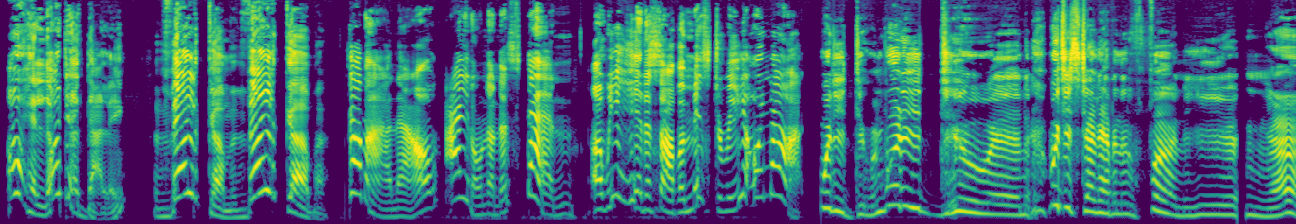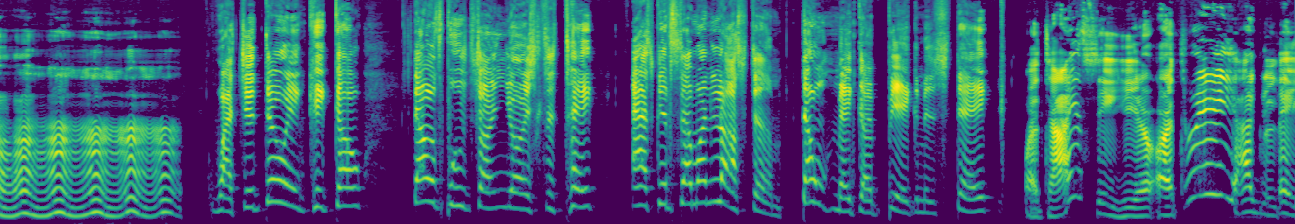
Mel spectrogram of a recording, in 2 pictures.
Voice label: animation

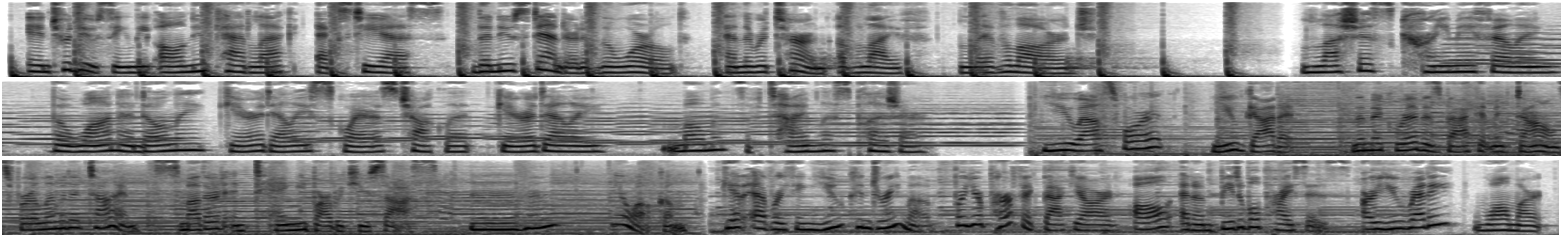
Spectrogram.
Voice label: commercial

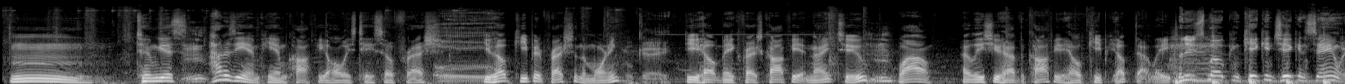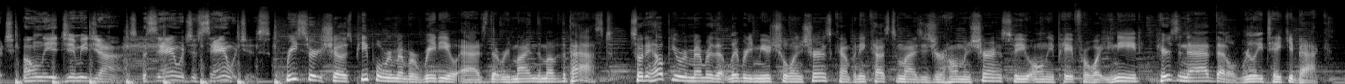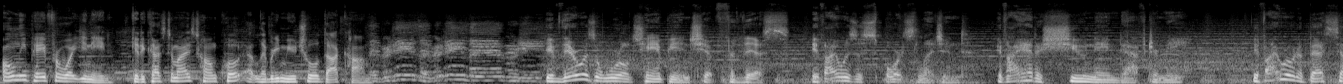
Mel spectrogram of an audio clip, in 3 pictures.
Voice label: Commercial

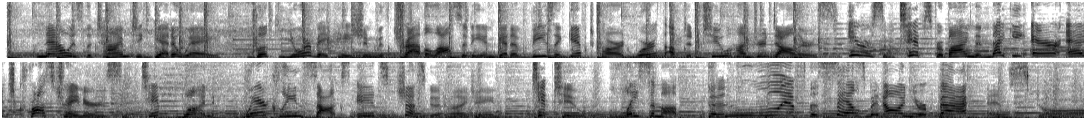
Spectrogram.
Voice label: commercial

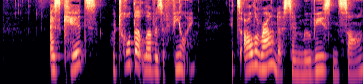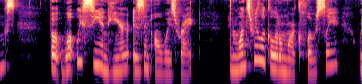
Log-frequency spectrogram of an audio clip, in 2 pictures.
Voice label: Youth

